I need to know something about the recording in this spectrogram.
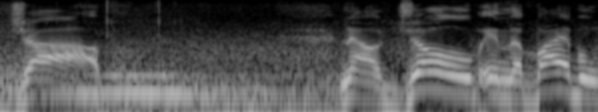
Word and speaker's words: Job: Now, I pronounced it Job because that's the Hebrew pronunciation of it. The American pronunciation of it is Job.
